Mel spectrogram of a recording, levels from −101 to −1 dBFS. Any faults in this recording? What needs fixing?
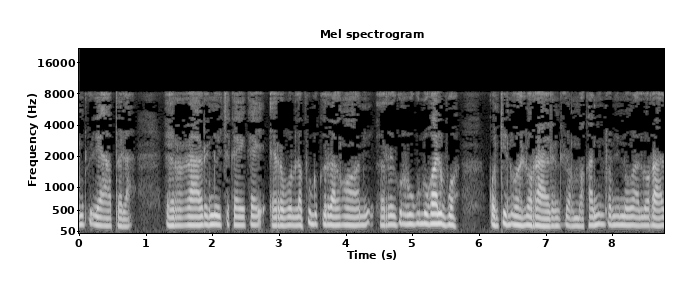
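Throughout the speech, nothing survives above 8.3 kHz and the sound turns watery and swirly, likely from MP3 compression at a bitrate as low as 32 kbps. Flickering spectral holes, not just dullness, separate it from plain low-pass filtering. Prevent it by encoding at a higher bitrate or keeping a lossless master.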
